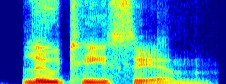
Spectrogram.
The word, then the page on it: lutecium: British English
